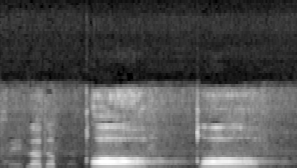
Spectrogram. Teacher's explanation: زبان کی جڑ اور لحاظ کے مقابل تالو سے نکلتا ہے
